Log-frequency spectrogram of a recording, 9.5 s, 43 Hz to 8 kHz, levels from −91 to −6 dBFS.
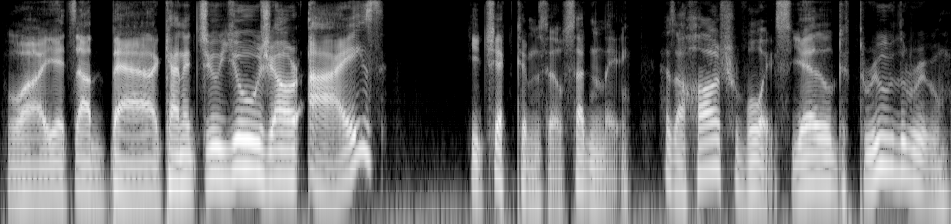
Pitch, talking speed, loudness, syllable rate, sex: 105 Hz, 130 wpm, -19 LUFS, 3.6 syllables/s, male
